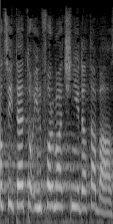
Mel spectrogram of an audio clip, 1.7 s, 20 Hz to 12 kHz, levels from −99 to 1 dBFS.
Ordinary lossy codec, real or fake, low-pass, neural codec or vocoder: MP3, 48 kbps; real; 10.8 kHz; none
